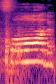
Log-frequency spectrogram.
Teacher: सीटी की सिफत भी है, सीटी की आवाज आनी चाहिए, सीटी की आवाज आएगी सौद। इतबाक की सिफत भी है सौद में, तो में भी थी, तो इसको और मोटा करके पढ़ेंगे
